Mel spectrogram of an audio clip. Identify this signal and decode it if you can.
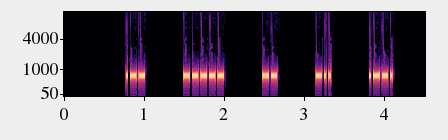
Morse code, heard as a keyed tone, about 47 wpm, spaced as for 16 wpm, 690 Hz. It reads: W0MDP
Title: USA Call Signs - 5 Characters - 6x Character Spacing - 45wpm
